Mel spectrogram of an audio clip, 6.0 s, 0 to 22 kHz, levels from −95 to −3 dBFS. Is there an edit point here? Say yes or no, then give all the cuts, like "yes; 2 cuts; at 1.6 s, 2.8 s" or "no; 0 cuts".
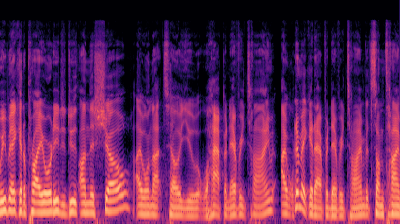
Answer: yes; 2 cuts; at 1.2 s, 4.4 s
